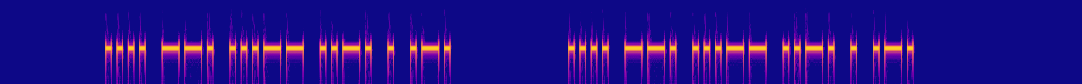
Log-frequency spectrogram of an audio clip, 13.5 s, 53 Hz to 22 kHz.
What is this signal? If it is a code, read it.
Morse code, heard as a keyed tone, about 17 wpm, 700 Hz. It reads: HG3FER HG3FER
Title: DXCC-100 Call Signs - 6 Characters - Repeated 2x - 17wpm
